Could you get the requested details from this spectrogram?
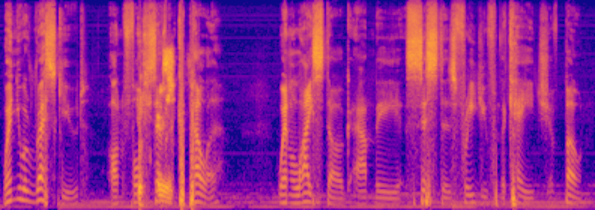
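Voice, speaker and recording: Man narrating with dramatic, measured phrasing. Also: medium pitch. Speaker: game master. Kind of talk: tabletop game narration. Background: faint music.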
